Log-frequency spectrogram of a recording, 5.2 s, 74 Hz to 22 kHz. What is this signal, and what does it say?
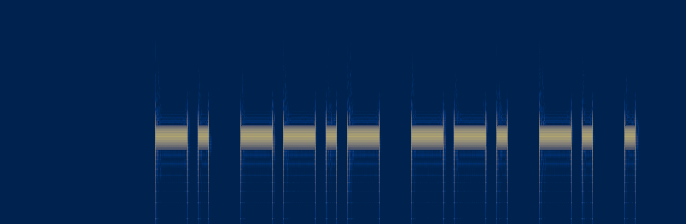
Morse code, heard as a keyed tone, about 15 wpm, 700 Hz. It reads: NQGNE
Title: Code Groups - 5 Letters - 15wpm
